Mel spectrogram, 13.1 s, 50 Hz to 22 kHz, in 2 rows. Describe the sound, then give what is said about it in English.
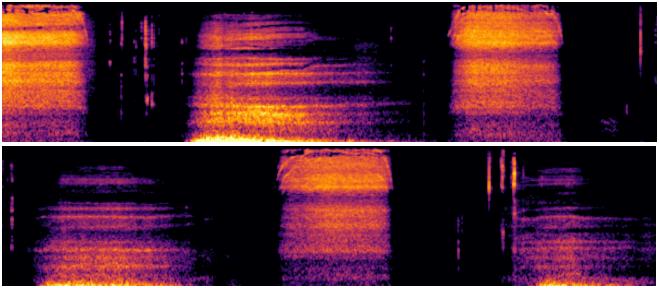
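Three slow, deep breaths taken to calm anxiety, each a long, loud, breathy rush, alternating with softer airy breaths and separated by pauses of near silence. “when I'm feeling anxious or I'm in an anxious situation, I take 3 deep breaths.”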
